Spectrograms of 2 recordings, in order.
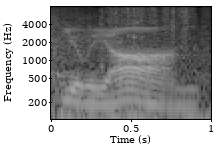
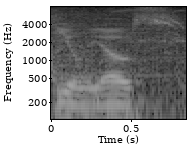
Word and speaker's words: helion: up in the air other one helion not Helios what is that laser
